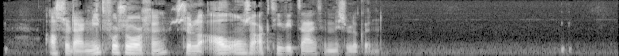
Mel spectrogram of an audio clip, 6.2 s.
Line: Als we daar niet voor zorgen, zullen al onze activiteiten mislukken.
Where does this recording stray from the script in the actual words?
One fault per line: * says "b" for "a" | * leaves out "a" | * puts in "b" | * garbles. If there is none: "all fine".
all fine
